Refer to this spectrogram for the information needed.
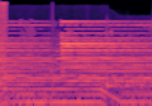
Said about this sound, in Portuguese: Estamos na calada da noite, ouvindo um relógio dar suas doze badaladas.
